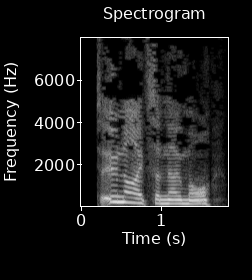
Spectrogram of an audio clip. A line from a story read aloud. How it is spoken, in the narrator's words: Wit growled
